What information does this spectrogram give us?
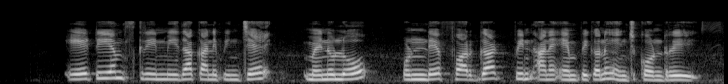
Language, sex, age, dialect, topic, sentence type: Telugu, male, 18-24, Telangana, banking, statement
